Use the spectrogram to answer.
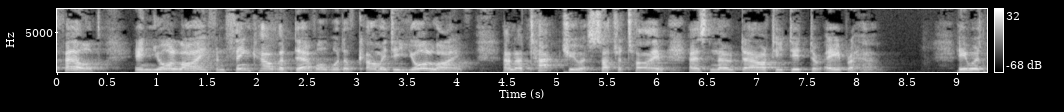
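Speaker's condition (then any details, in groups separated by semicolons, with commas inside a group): No condition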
